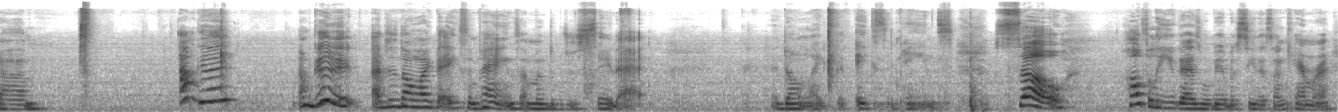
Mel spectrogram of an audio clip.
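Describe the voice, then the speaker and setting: A woman hosting a casual live stream, warmly welcoming viewers in informal talk and repeating phrases for emphasis. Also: lowish voice, creaky, a little hiss or hum. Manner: warm, welcoming, greets viewers by name. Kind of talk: casual live-stream chat while painting.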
